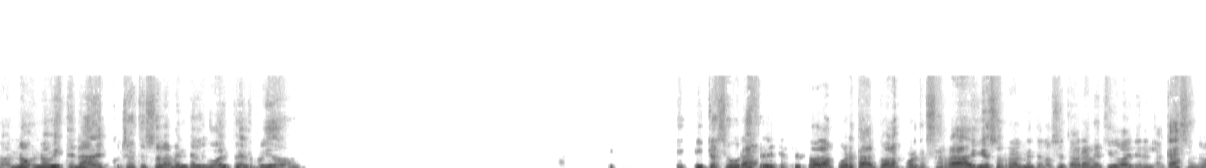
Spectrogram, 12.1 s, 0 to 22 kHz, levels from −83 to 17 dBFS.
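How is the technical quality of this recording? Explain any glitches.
The recording has one glitch, a stretch of crude rate conversion from 7.95 to 10.33 s. Here the sample rate was raised by a ratio of 1.5 by simply repeating the nearest sample, with no filtering; the pattern fits a 32 kHz to 48 kHz conversion. The stair-stepped waveform adds an error about 30 dB below the speech, at tones unrelated to it, heard as a gritty, inharmonic fizz that follows the louder and brighter sounds.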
